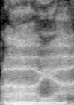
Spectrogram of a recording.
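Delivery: refreshed breathy whisper. Real, not acted. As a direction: sigh it out after a drink. Relieved sigh after a sip of water.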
